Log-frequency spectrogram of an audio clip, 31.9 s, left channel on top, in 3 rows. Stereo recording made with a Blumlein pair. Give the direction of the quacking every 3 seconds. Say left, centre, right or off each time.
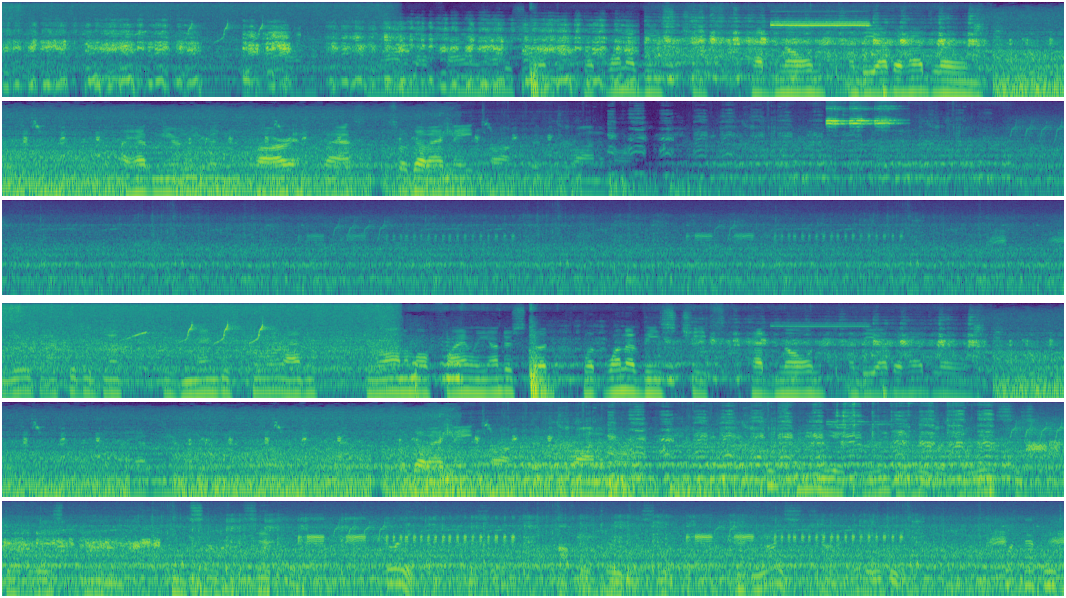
left, left, left, centre, centre, right, right, right, right, right, right.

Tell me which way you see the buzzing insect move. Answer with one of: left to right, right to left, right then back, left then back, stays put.
left then back.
